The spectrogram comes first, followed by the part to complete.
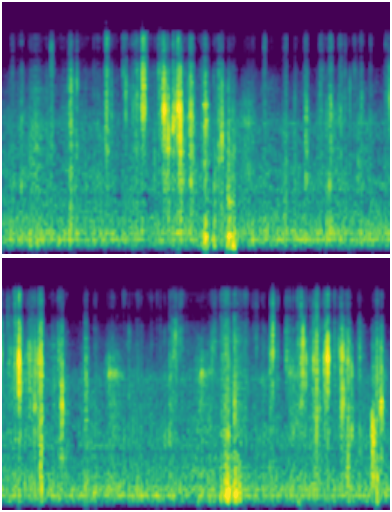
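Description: Faint crinkling and small crackles of foil-wrapped beef bouillon cubes being peeled open by hand, over a faint steady low hum.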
